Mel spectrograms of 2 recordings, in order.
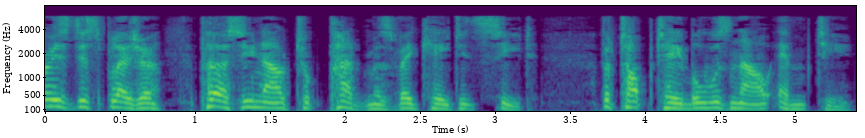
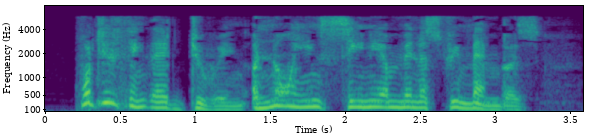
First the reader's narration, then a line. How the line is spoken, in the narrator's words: Percy hissed, watching Fred and George suspiciously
